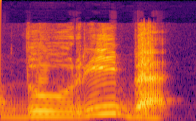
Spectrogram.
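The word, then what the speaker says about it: ضُرِبَ: Akan tetapi kalau dot ro'ba itu kemudian dibaca duriba, huruf awalnya di dhammah, harokat huruf sebelum akhirnya di kasroh, itu ya, maka ini disebut sebagai fi'il majhul.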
